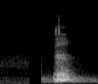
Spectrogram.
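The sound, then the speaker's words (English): A chihuahua lets out one short, harsh cough, a rough honking burst that is loud, following a brief low rumble and a moment of silence; the dog has had this cough for two weeks. “my chihuahua here has been doing this cough thing for fucking two weeks”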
